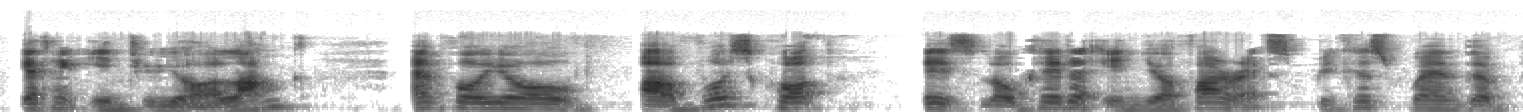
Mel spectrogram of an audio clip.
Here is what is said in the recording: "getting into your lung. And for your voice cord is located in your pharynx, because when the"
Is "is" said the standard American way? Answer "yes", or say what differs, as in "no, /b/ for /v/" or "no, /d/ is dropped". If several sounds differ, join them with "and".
no, /s/ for /z/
